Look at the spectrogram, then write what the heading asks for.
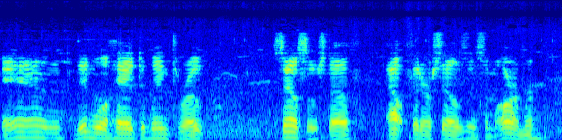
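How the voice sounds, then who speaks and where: Speaking with a strong Southern US accent, a man talks at a fairly slow pace in a relaxed tone with ordinary pitch variation. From US South, Georgia. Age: 30s. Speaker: gaming YouTuber. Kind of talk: let's play commentary. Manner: casual, relaxed.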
